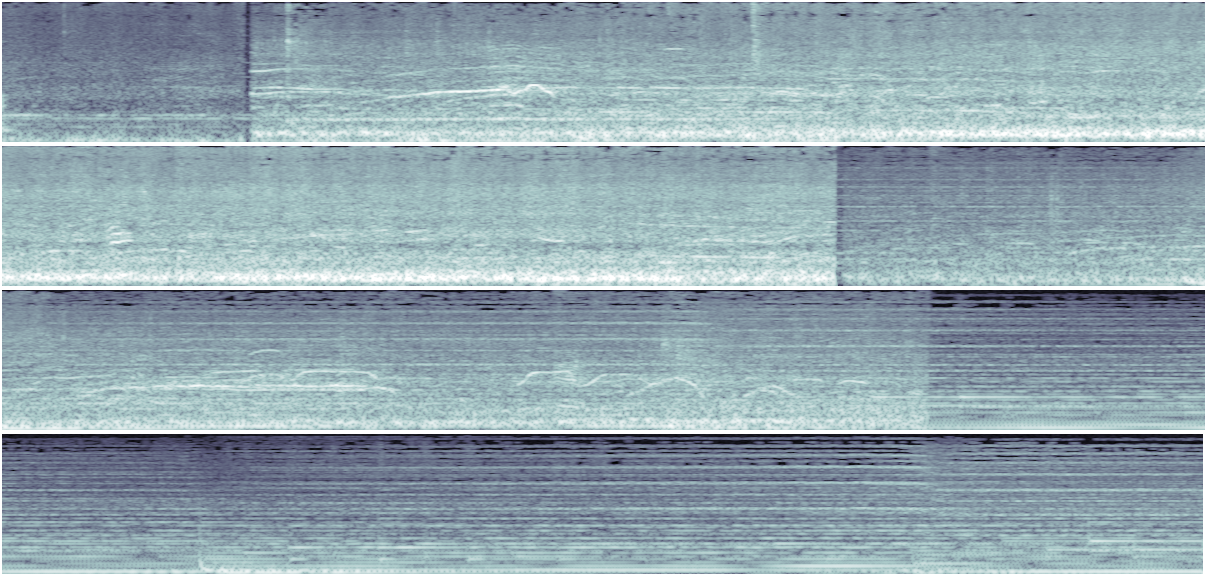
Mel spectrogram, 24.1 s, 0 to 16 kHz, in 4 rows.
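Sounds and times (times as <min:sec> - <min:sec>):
roller coaster rumbling on track: 0:00.0 - 0:16.8
voices calling: 0:01.3 - 0:16.7.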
